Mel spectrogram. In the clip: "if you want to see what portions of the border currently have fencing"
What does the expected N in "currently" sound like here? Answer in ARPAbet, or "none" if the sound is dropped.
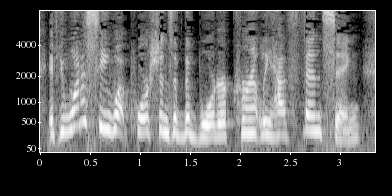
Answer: N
